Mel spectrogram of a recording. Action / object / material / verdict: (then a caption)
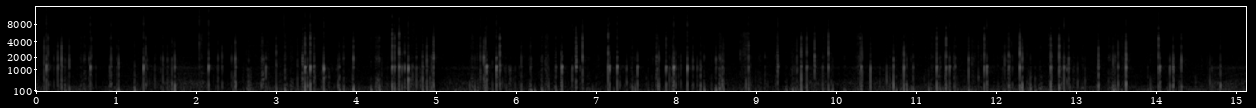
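tap / plastic screw-top jar lid / plastic / none. A small, hollow purple plastic screw lid, taken off its jar and held in both hands close to the mic, is scratched and tapped by fingernails across its surface and ribbed rim. The result is a quiet, steady stream of dry, clicky taps and brushing scratches with a hollow plastic tone around 1.2 kHz, and each tap dies away almost instantly.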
